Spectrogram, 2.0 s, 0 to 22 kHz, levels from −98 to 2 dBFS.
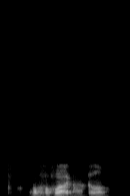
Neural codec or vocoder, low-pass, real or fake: codec, 24 kHz, 1 kbps, SNAC; 3.6 kHz; fake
